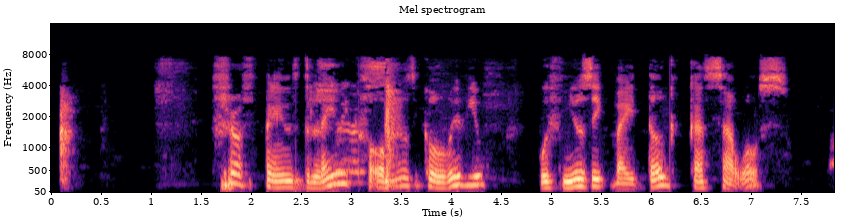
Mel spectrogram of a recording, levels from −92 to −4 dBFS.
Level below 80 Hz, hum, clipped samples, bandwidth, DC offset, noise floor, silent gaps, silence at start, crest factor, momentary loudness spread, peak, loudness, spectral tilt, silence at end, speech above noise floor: -56 dBFS; none; under 0.1%; 7.8 kHz; under 0.1%; -78 dBFS; none; 0.1 s; 16 dB; 9 LU; -2 dBFS; -17 LUFS; -5.5 dB/octave; 0 s; 62 dB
